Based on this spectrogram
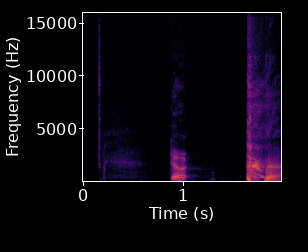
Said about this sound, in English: Sorry for the cough.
